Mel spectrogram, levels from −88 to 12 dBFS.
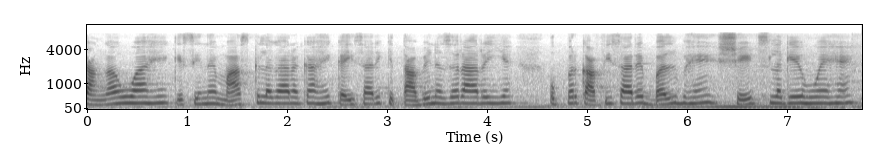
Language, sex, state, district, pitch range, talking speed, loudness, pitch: Hindi, female, Bihar, Darbhanga, 195-245 Hz, 195 wpm, -24 LUFS, 235 Hz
